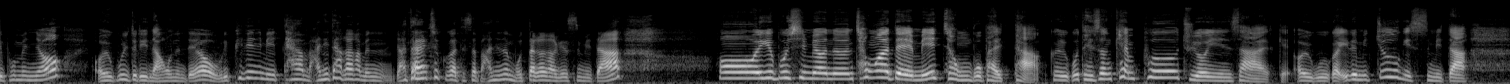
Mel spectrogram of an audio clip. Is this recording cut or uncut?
cut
